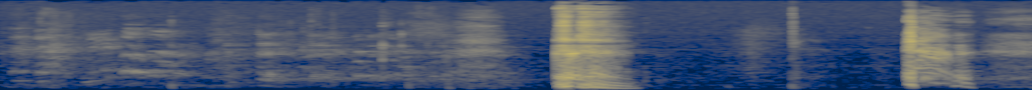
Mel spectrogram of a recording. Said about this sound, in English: Can I just cough really hard one time? Technology and phlegm. I hardly ever do this at home. No, getting up, getting the word, I'm going to have a hissy fit coughing.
